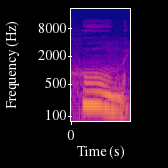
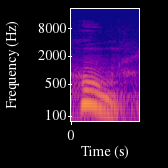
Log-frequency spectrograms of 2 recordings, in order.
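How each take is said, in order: First: The word ends with an 'm' sound. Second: The word ends with an 'ng' sound. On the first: "Hum, H-U-M" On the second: "The Tibetans pronounce it Hung, H-U-N-G. Hung has a force to it"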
